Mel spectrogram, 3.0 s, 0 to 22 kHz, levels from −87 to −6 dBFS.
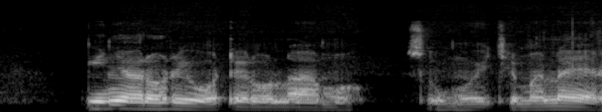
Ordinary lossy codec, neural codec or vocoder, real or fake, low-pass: none; none; real; none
